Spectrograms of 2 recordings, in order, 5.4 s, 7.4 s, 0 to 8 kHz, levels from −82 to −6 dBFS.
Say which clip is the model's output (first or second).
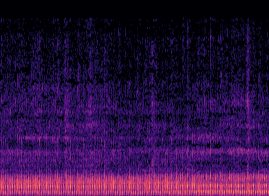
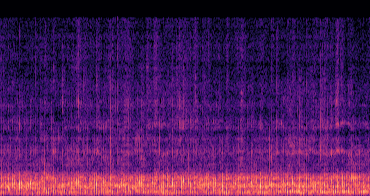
second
